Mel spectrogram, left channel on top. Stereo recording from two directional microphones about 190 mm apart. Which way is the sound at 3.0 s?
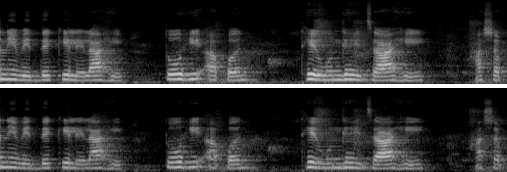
15° left (ahead or behind).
